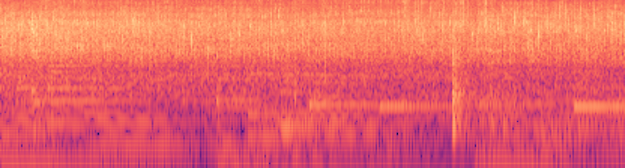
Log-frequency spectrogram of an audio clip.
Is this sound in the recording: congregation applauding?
no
